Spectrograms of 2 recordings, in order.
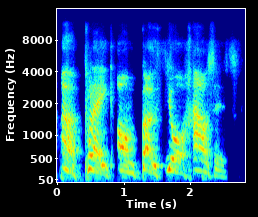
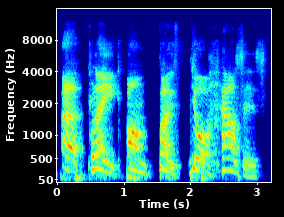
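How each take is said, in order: First: It flows with emotion, no punching. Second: Each word is punched out separately.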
